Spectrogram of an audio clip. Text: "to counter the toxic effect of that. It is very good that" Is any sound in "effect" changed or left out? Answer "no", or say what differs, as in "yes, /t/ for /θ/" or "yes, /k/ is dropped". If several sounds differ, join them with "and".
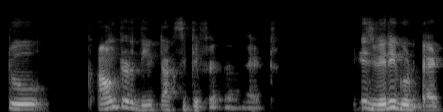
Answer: yes, /k/ is dropped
